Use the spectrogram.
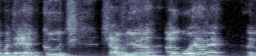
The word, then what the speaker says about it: Aguirre: the head coach, Xavier Aguirre. I think it's Aguirre, but nailed it. Aguirre.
